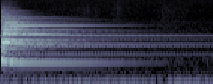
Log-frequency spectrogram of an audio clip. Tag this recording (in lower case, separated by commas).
percussion, music, gong, musical instrument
